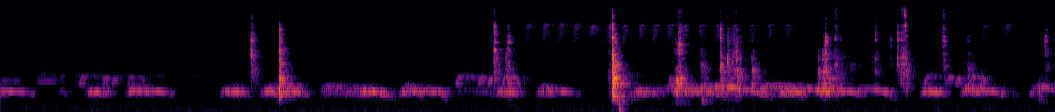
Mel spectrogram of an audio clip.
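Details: Decoy spotted dove cooing repeatedly in low, soft, mellow phrases, punctuated by sharp tapping and clicking sounds nearby.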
